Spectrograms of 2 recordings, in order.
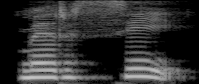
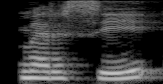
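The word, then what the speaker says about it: мерси: you will be amazed which word that is Mery mer Meri is a long word from French but it is pronounced with a typical Bulgarian heart are R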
